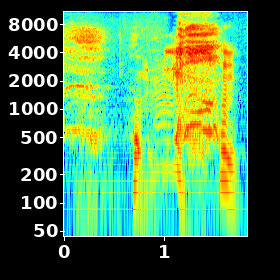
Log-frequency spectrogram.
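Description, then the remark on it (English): A man clears his throat in a couple of short, rough, voiced bursts, ending in a light cough, with no clear words spoken. “Excuse me if I cough just a little bit.”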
